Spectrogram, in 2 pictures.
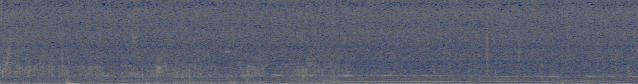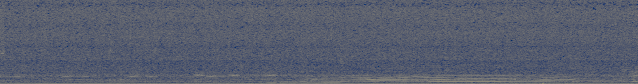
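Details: Several wolves howling together, faint drawn-out tones sliding up and down and overlapping in a loose chorus that builds toward the end, over a steady low hum.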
